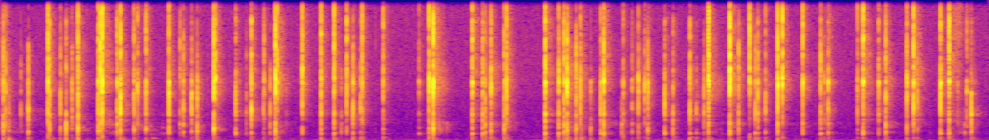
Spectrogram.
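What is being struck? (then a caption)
Small round metal tin. Long nails scratch and tap rapidly on the flat face of a small round gold metal tin held in both hands. The result is a dense, quiet stream of short, bright clicking taps mixed with crisp scratching, with each tap dying away almost instantly.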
